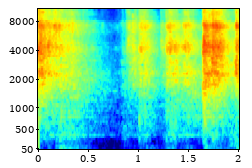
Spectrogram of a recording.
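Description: Steel UD drywall profiles being handled and scraping against each other and the concrete floor. A scrape fades out over the first half second, then after a short pause come shorter scrapes, the loudest near the end.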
